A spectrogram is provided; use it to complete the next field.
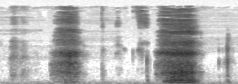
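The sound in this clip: Two deep, audible inhalations taken just before someone starts speaking: a quicker breath, then a longer, louder one, both breathy and airy, with small faint clicks between them.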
